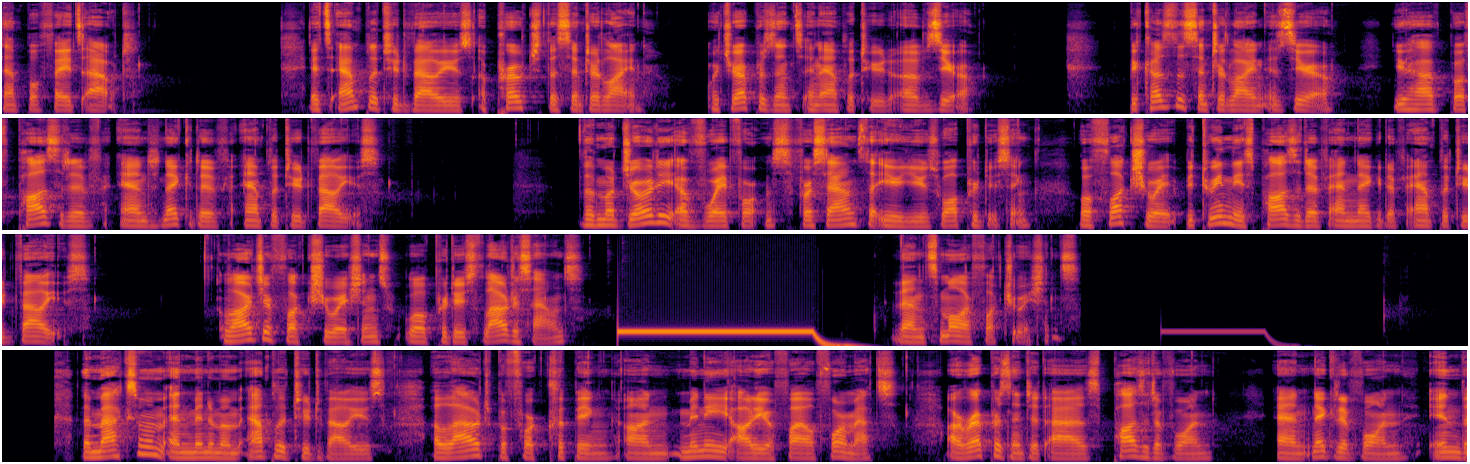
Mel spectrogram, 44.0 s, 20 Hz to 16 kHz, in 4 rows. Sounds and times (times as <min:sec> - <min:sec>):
Speech: 0:00.0 - 0:01.1, 0:02.3 - 0:07.4, 0:08.5 - 0:13.9, 0:15.4 - 0:22.7, 0:23.5 - 0:26.4, 0:28.7 - 0:30.1, 0:33.5 - 0:43.9
Busy signal: 0:26.6 - 0:28.4, 0:30.7 - 0:31.6.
